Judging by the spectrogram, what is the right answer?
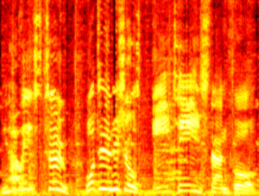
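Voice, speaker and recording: A young British man hosting a children's game show in an excitable manner, urging the contestants along. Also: sits high, moderate pace. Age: young adult. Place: large TV studio with game set and audience. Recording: music and audience noise behind voice. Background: music and studio crowd.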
